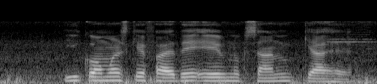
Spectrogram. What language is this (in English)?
Hindi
